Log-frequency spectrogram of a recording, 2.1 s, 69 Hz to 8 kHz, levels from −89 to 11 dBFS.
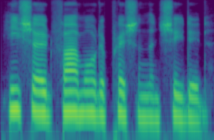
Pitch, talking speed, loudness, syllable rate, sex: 165 Hz, 225 wpm, -16 LUFS, 5.4 syllables/s, female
